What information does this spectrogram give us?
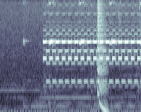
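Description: Telephone ringing after a number is dialed: a steady electronic ring tone starts partway in and continues to the end, clear and fairly loud with no voices.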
